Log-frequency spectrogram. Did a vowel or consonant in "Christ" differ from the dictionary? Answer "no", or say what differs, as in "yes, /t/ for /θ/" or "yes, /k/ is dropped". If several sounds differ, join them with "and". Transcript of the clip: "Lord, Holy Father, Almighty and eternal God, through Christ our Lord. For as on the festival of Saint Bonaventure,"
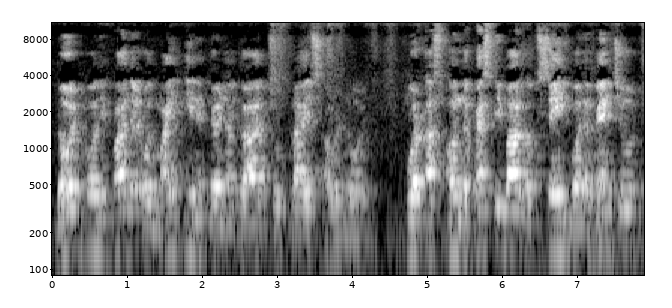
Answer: yes, /t/ is dropped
